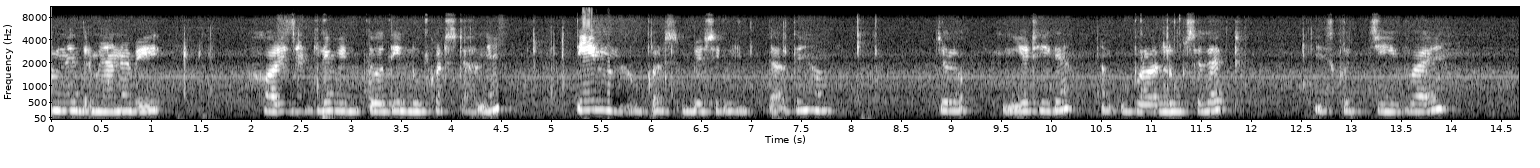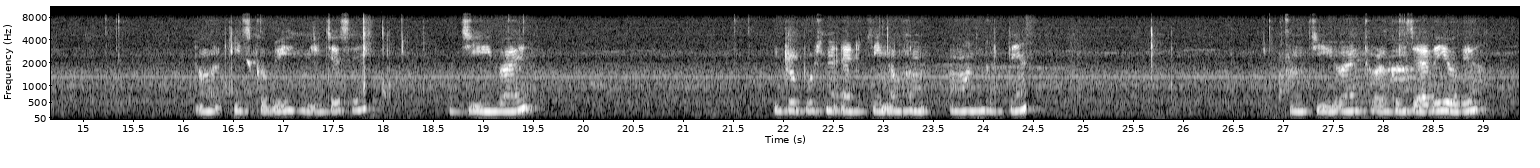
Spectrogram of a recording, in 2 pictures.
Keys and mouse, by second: 0.0-1.4 typing, 2.4 Tab, 4.8 ctrl+r, 11.2 alt+click, 12.5 g, 16.5 alt+click, 17.8 g, 21.5 click, 23.9 o, 25.6 g.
